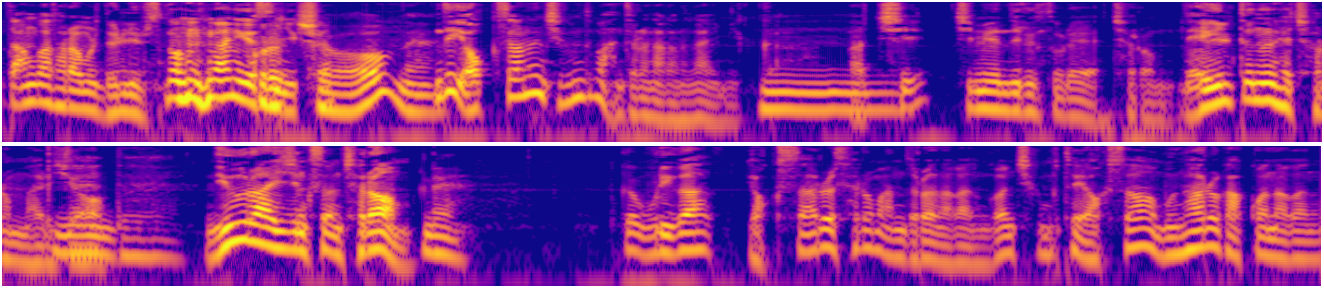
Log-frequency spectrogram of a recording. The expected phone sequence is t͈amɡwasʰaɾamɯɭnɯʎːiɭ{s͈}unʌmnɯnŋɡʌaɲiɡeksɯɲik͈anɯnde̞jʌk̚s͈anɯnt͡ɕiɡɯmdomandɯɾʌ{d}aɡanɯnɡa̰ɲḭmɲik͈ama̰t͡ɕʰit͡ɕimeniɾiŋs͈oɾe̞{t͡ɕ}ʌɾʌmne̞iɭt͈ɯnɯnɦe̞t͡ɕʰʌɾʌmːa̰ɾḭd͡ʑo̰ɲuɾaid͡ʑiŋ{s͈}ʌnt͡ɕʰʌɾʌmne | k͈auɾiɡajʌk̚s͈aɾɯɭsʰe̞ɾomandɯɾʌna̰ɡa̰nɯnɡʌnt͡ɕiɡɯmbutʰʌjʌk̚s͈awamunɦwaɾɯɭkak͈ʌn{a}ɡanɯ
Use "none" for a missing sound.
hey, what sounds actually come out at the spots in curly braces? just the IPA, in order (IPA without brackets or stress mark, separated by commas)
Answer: s͈, n, t͡ɕʰ, s͈, a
